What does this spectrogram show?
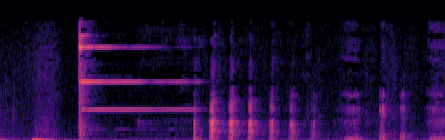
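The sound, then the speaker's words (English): A single bright bell ring strikes sharply and lingers with a clear sustained tone for about a second, then gives way to bursts of people chuckling and laughing. “The, just the one ring was necessary.”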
